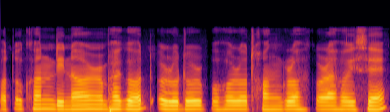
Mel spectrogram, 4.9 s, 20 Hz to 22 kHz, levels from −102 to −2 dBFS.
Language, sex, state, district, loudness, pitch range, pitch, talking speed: Assamese, male, Assam, Sonitpur, -16 LUFS, 140-150 Hz, 145 Hz, 100 wpm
